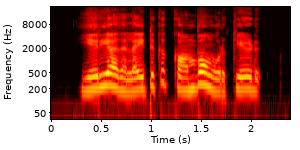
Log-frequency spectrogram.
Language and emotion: Tamil, angry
